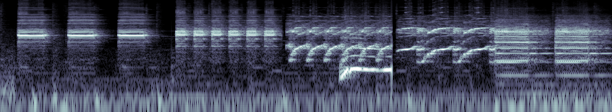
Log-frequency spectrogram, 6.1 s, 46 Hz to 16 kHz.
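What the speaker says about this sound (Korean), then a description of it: "알람 음악은 총 6가지 있습니다." A loud electronic alarm from an ENFITNIX XLITE BT bicycle tail-light anti-theft alarm cycles through several patterns: bursts of high beeping, rapid pulses, then warbling, siren-like sweeps, with no talking.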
